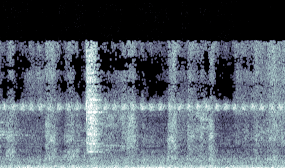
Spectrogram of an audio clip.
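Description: A marker squeaks and scratches across a canvas in short strokes.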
